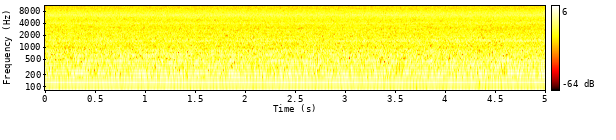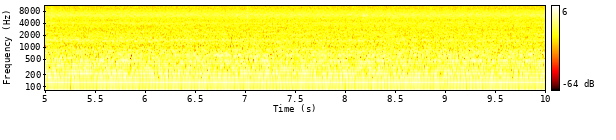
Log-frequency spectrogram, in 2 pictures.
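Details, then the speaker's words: Vintage 1975 Amana Radarange RR-6W microwave on slow cook: magnetron cycles between about 80 watts off and 1500 watts on; constant low hum with even fan rush, very quiet magnetron start, no buzzing or arcing. "now we're not running the the magnetrons now we're down to 80 watts again very quiet magnetron you can just barely hear it start up"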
